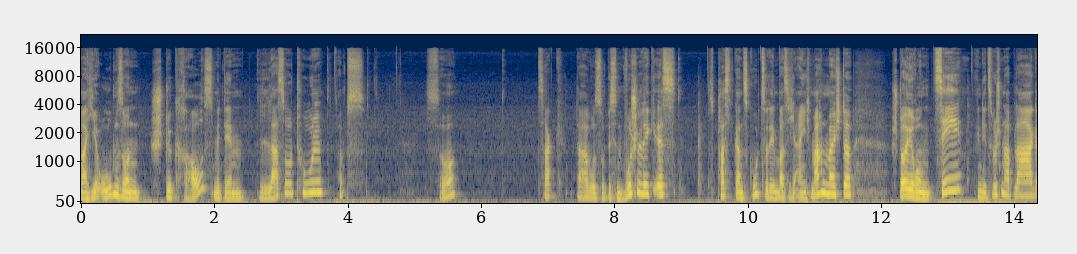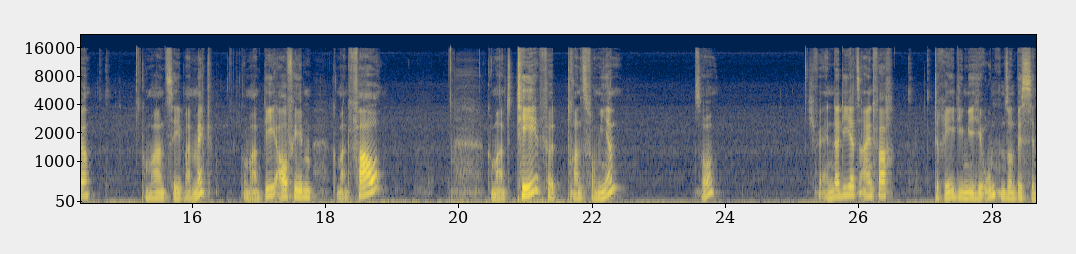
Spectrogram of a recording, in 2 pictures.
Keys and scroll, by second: 6.7 super+d, 13.1 super+c, 17.1 super+d, 18.4 super+v, 21.0 super+t.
